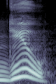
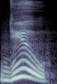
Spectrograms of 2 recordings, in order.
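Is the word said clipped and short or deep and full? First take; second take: deep; deep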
